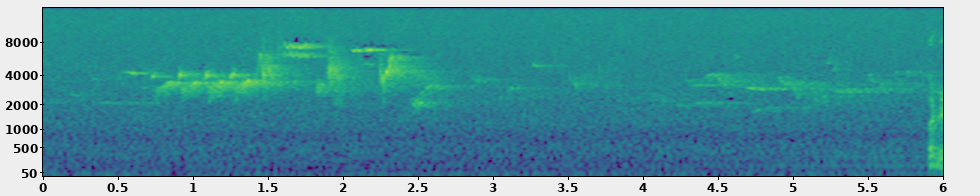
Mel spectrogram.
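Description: Birds chirping: a burst of short, high chirps and calls about half a second in, then fainter chirps near the end, quiet ambience from the music video's intro playing back.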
